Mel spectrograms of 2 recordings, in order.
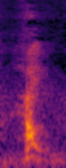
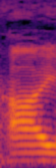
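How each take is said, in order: First: The word is short and crisp. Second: The word is drawled in a Southern American accent. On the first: The speaker calls it right. "very crisp" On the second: The speaker calls it wrong. "not like you're saying hi and you know, I'm a, I'm in the hills of Virginia"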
